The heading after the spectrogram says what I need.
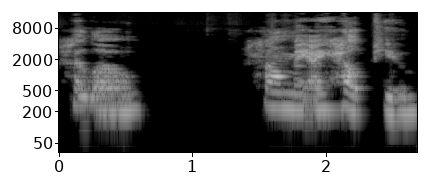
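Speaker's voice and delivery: sad, sorrowful, mournful delivery. Narrator voicing a sulking character's greeting, quiet and sad. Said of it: "quite quietly and sadly".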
